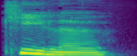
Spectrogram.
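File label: "kilo", British English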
